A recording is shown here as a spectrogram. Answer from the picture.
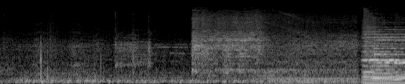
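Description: Suzuki XL7's 1.5-litre four-cylinder engine running, heard from inside the cabin as a low rumble that grows louder about two seconds in. Electronic intro music comes in just before the end.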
